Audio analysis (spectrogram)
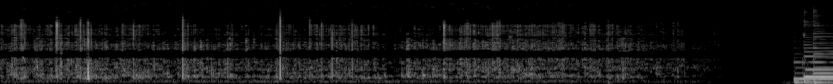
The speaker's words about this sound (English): We can fade out with some rain.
